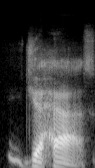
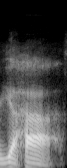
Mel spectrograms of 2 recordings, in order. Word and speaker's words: Jahaz: And Israel fights them at Jahaz, or Yahaz, depending on how you want to pronounce that. And Israel defeats his army and annexes all of the cities of Sihon, including Heshbon.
